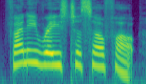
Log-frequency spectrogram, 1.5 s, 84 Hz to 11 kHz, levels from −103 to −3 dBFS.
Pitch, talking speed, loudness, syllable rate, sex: 250 Hz, 165 wpm, -16 LUFS, 5.2 syllables/s, female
